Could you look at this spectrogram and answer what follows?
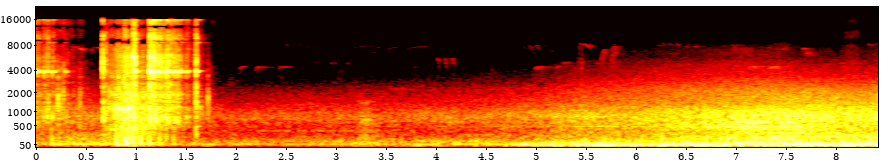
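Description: Recoil pull-starter of a BSA 50cc stationary engine being yanked: the tail of one pull and then a second whirring, rattling pull about a second long, with the engine not catching. A low rumble builds from about five seconds in.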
